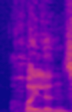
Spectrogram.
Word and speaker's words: Højlund: FPL Prasim says, if Rasmus Højlund is 7... Højlund, sorry, didn't pronounce the D, is 7.5.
